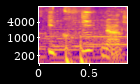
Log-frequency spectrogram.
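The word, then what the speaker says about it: Eklutna: found out later that it's actually pronounced eclutenot lake so saved it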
